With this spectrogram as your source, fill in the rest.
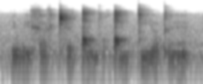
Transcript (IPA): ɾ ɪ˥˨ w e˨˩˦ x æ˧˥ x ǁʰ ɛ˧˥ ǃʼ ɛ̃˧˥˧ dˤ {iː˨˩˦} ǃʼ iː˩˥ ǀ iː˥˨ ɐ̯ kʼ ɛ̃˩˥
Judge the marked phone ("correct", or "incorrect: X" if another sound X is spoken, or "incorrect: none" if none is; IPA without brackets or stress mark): incorrect: i˨˩˦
